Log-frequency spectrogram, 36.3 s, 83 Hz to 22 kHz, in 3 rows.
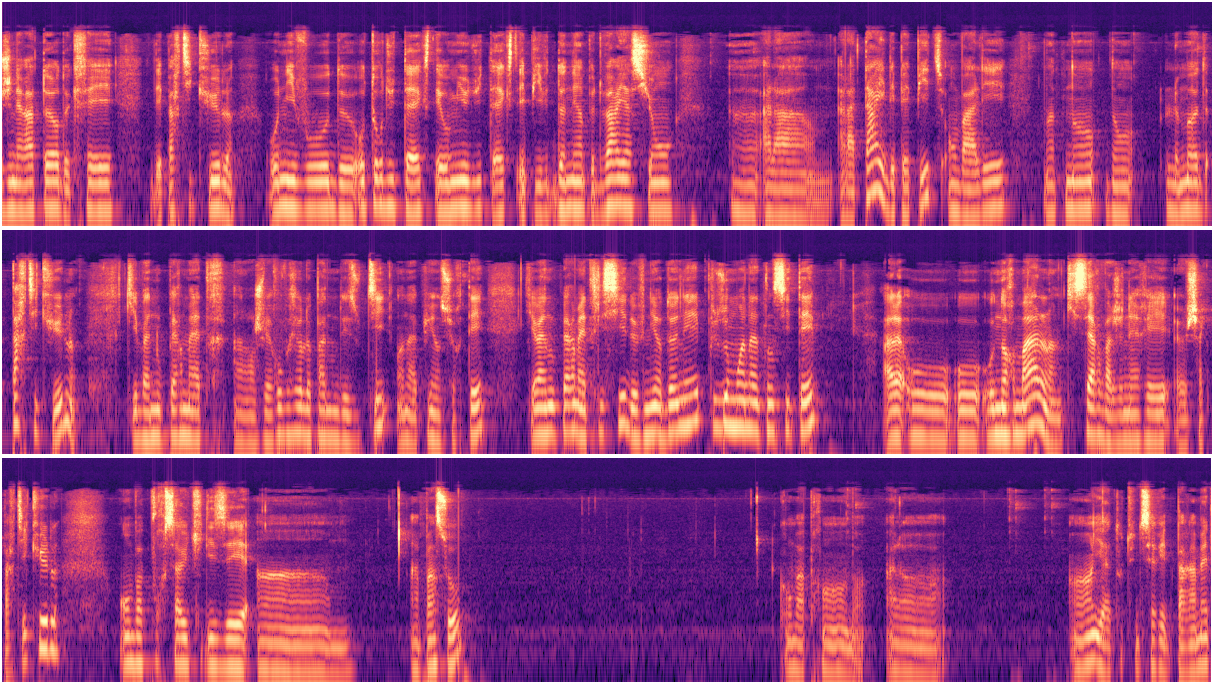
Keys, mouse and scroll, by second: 0.7 click, 6.5 alt+shift+click, 7.4 scroll up 1, 8.0 scroll down 1, 9.6 click, 12.2 alt+click, 14.2 t, 15.2 alt+click, 16.4 alt+click, 17.2 alt+click, 18.6 alt+click, 19.8 scroll up 2, 20.4 scroll down 1, 22.0 alt+shift+click, 23.0 alt+click, 27.8 Tab, 28.2 Tab, 32.1 click, 34.0 click.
